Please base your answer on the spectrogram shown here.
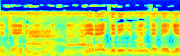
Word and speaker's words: Djayadiningrat: Kenapa nggak TD ya kan ya? Karena masih ejaan lama jadi DJ. Jaidiningrat.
